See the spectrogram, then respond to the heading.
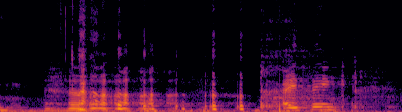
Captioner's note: women laughing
